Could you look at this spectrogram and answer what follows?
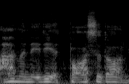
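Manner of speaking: put-on whisper. Speaker retells the youngest son whispering a prank message to Dad, retelling a whisper. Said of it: "He whispers in Dad's ear".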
